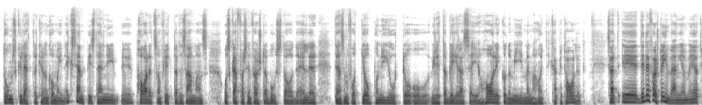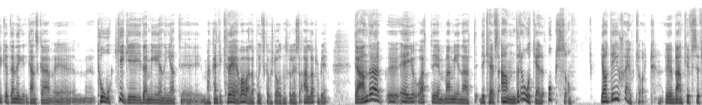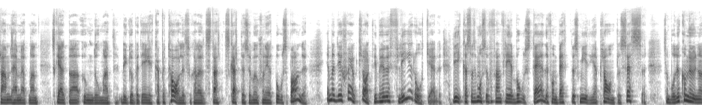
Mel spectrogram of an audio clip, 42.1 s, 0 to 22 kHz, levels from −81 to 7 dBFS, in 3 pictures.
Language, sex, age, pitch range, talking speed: Swedish, male, 50-69, 95-120 Hz, 195 wpm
